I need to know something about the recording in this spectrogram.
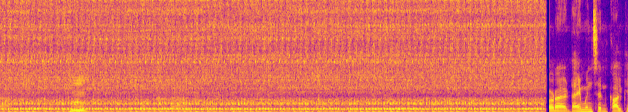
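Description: A scooter engine idles close by with a steady, rapid putter.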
